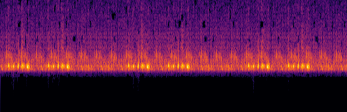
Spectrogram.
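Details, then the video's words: Calming cricket sounds: sharp, very high pulsed chirps arriving in short bunches about every half second, an even, unbroken rhythm over a thin hissing background, free of other noises. "Calming Cricket Sounds"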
